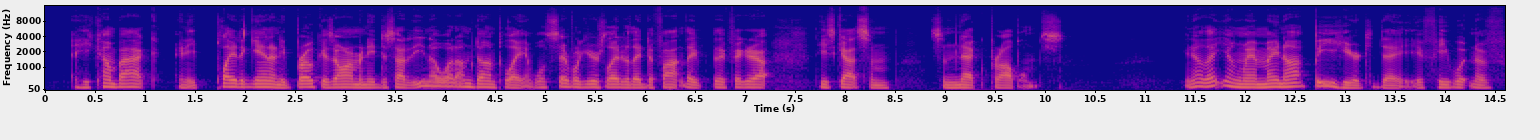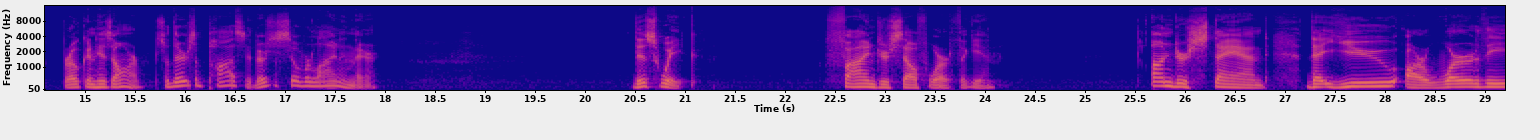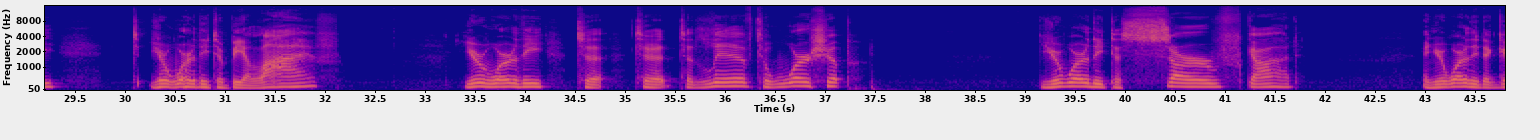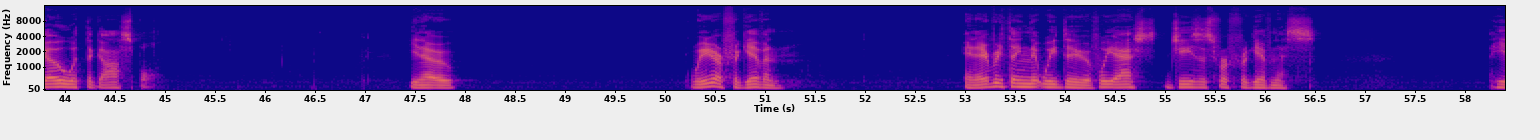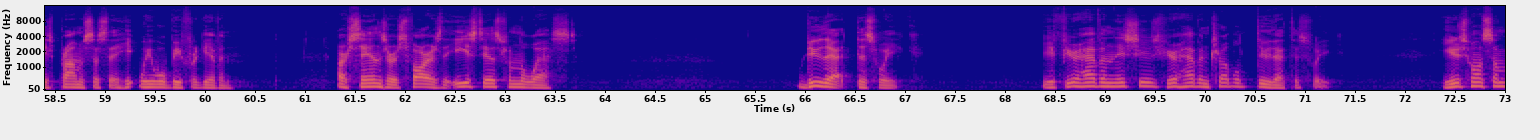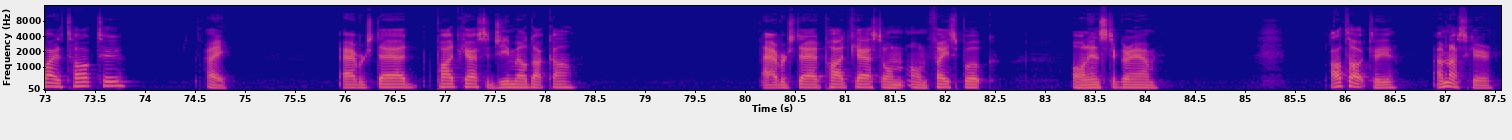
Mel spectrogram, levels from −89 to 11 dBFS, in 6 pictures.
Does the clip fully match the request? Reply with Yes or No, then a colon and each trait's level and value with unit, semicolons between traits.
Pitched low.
Yes: low, 130 Hz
